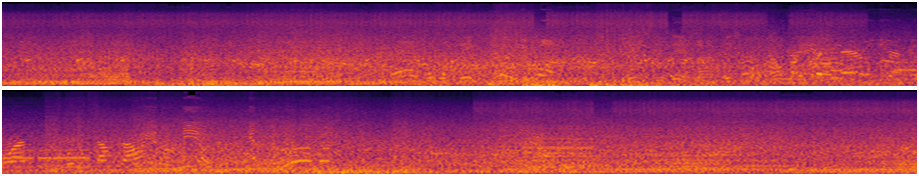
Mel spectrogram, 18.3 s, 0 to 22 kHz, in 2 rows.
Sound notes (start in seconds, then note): 2.1 engine revving; 7.9 tires screeching; 9.7 engine revving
